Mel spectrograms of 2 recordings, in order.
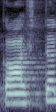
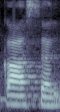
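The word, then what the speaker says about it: castle: मतलब होता है कीला अब देखिए यहां पे कास्टल इसको आप नहीं प्रोनाउंस कर सकते आप बोलेंगे कास्टल तो आपका प्रोनंसिएशन गलत हो जाएगा ये हो जाएगा कासल यानी कि सी ए एस हो गया आपका कास और एल ई हो जाएगा आपका ल कासल इसमें टी लेटर साइलेंट है तो आप समझ गए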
